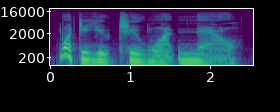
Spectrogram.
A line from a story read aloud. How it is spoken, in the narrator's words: Pharaoh growled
